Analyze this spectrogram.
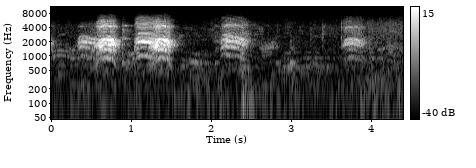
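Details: Crow giving four harsh, hoarse caws, the first two close together and loudest, then two spaced-out ones after short pauses, over a faint low background hum.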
